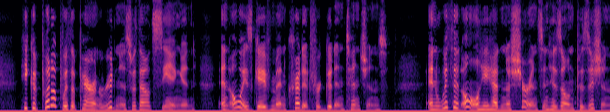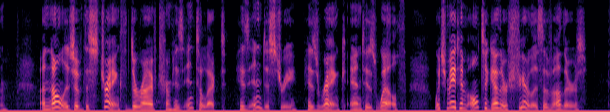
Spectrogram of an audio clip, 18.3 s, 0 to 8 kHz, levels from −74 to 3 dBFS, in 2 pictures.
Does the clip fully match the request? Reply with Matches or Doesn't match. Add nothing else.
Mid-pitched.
Doesn't match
